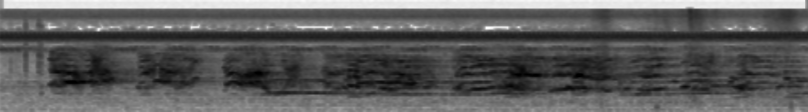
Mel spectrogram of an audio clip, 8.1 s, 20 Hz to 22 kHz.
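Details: Several 4-month-old Beagle pups in the wild are being worked on a rabbit. Their chorus of bays overlaps almost continuously, with rising and falling yelps layered together. A constant high-pitched hiss sits behind them.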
